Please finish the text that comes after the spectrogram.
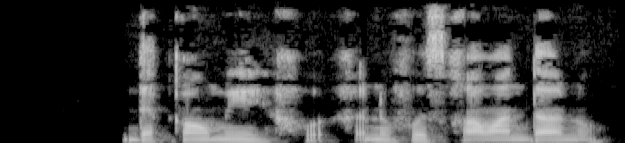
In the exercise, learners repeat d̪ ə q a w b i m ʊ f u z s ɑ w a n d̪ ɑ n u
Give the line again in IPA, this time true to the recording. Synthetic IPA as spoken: d̪ ə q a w m i n ʊ f u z x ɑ w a n d̪ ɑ n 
